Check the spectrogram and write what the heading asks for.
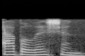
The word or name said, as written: abolition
